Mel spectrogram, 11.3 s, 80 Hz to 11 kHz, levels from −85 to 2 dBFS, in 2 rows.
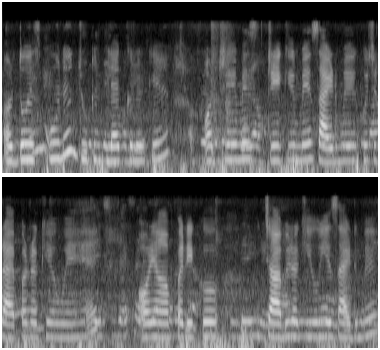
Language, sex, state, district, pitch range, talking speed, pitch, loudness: Hindi, female, Maharashtra, Chandrapur, 240-265 Hz, 170 wpm, 250 Hz, -22 LUFS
